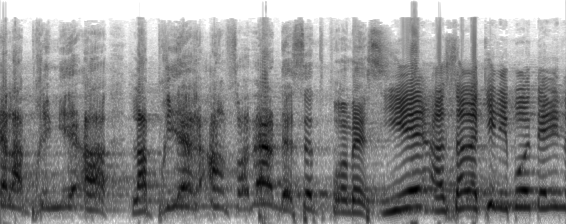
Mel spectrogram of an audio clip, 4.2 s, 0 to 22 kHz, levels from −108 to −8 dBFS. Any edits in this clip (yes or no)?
no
